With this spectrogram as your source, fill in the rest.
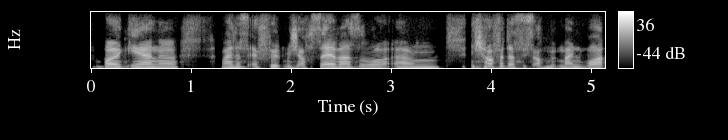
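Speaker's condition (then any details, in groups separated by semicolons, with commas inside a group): Cleft palate; congenital, born in former GDR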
